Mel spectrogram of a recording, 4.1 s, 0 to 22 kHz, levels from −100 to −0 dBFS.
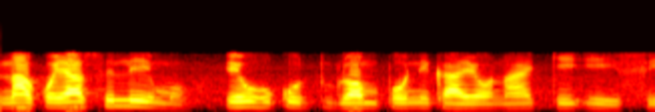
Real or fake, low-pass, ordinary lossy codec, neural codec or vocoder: real; 3.6 kHz; none; none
